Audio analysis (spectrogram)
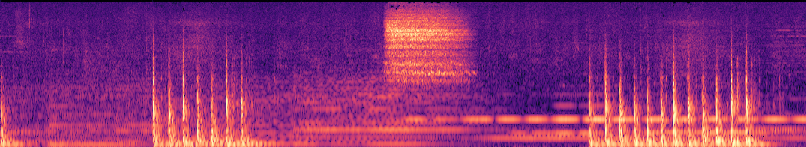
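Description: Two bursts of rapid, insistent knocking on a door, several quick raps each, separated by a pause, with a low sustained droning tone underneath and no talking.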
